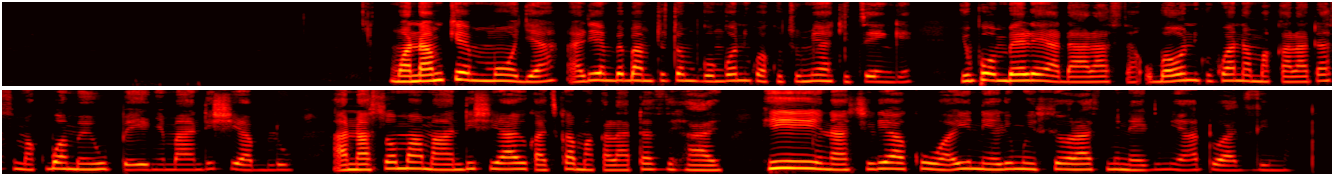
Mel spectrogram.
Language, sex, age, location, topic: Swahili, female, 25-35, Dar es Salaam, education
